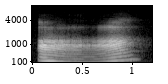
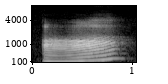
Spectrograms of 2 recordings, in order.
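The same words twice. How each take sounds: First: The pitch dips down, then rises. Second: The pitch rises from low to high. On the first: "down first, then up" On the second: "from down to up"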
